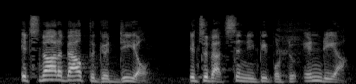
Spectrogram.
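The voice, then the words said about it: Imitated Indian accent. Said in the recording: “he said to me in an Indian accent”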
